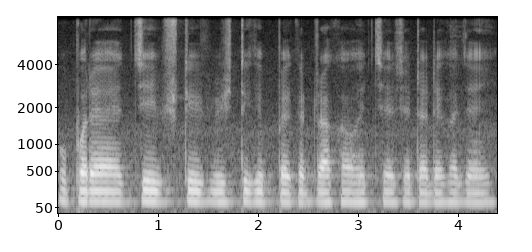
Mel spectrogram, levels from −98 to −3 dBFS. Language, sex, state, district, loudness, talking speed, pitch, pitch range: Bengali, male, Tripura, West Tripura, -18 LUFS, 150 wpm, 110 Hz, 110-115 Hz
